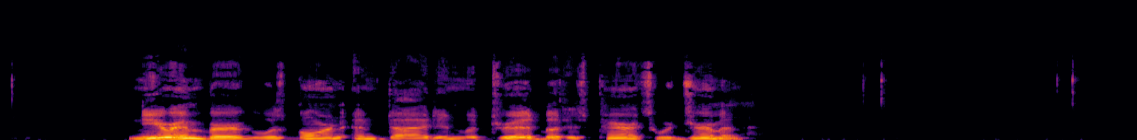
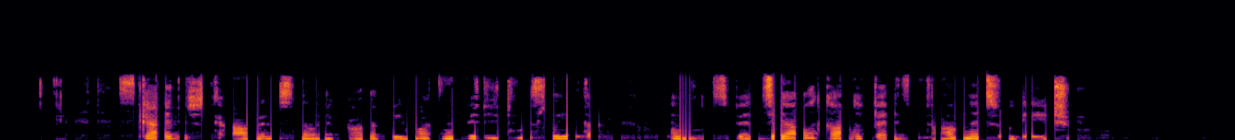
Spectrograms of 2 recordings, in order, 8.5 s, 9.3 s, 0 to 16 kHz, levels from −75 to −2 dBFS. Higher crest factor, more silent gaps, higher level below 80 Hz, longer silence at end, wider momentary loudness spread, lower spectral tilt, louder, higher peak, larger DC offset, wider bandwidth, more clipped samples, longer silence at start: about the same, 18 dB vs 22 dB; second, none vs 0.52-0.57 s, 0.67-0.73 s, 0.85-0.90 s, 2.23-2.27 s, 4.62-4.67 s, 4.96-5.01 s; second, -62 dBFS vs -56 dBFS; first, 2.95 s vs 1.25 s; first, 13 LU vs 10 LU; first, -6 dB/octave vs -2.5 dB/octave; first, -19 LUFS vs -24 LUFS; about the same, -2 dBFS vs -4 dBFS; neither; first, 9.4 kHz vs 7.8 kHz; neither; first, 1 s vs 0.4 s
